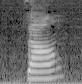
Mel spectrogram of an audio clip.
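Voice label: "zang", Mandarin Chinese syllable, second tone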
